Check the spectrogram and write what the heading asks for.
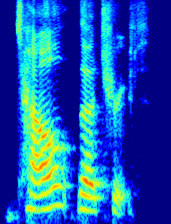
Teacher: Tell and truth are emphasized.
